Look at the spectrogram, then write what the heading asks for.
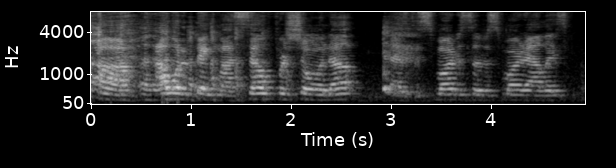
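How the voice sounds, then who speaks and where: A high-pitched man at a moderate pace, flat and monotone in intonation, over noticeable background noise. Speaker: podcast and radio host. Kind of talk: casual chat.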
